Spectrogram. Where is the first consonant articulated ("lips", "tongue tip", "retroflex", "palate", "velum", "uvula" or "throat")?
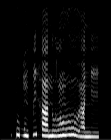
lips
